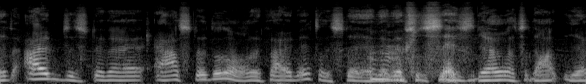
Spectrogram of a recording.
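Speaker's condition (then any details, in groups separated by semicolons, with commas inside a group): Non-progressive muscular dystrophy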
